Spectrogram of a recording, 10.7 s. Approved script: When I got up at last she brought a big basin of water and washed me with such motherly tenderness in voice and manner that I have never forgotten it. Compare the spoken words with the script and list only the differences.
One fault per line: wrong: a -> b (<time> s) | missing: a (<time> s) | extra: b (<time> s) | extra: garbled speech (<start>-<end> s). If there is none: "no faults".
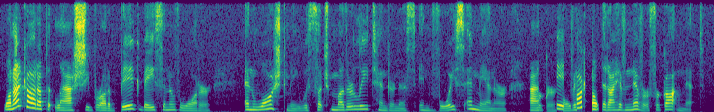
extra: garbled speech (7.9-9.0 s)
